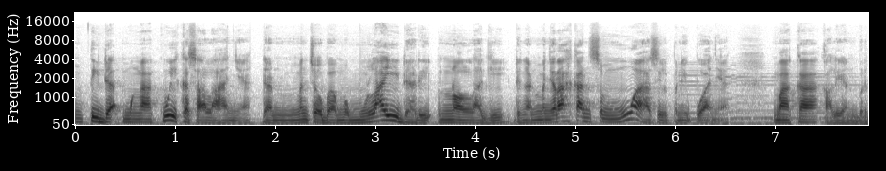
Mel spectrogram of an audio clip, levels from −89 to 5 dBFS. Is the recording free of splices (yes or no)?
no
